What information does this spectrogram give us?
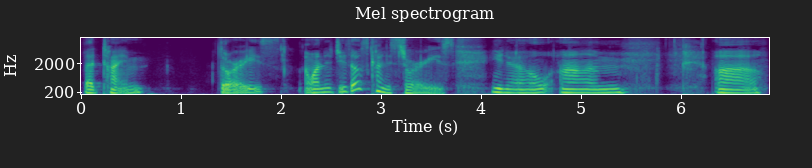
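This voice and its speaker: Low, slow, gravelly-voiced woman. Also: no echo, clean studio sound. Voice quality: calming voice. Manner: halting, many fillers and restarts. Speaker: meditation channel host. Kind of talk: casual personal monologue.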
